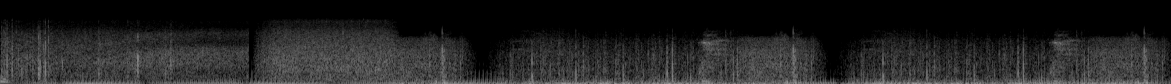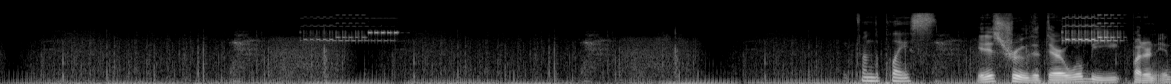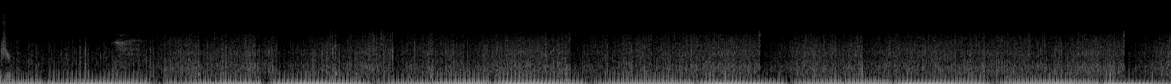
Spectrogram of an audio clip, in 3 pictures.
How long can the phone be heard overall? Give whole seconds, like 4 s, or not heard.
2 s.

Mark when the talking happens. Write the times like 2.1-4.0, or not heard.
20.3-23.5.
